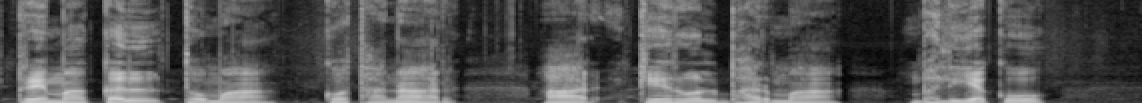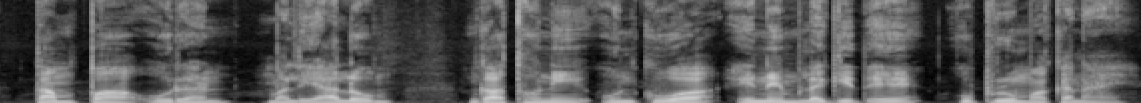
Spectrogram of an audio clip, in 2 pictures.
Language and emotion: Santali, neutral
